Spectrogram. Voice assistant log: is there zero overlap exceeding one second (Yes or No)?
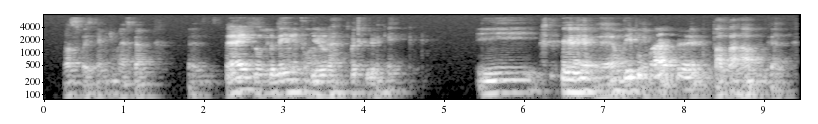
No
